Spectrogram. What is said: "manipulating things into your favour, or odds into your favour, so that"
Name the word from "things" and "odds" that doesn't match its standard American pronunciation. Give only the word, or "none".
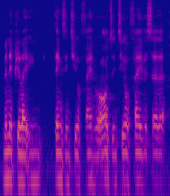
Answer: none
